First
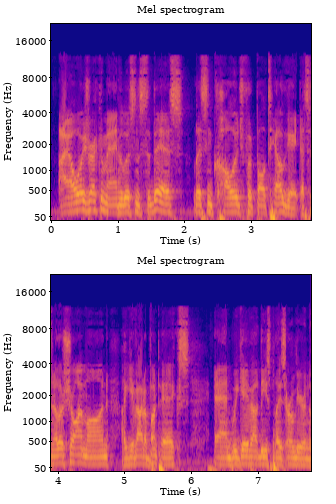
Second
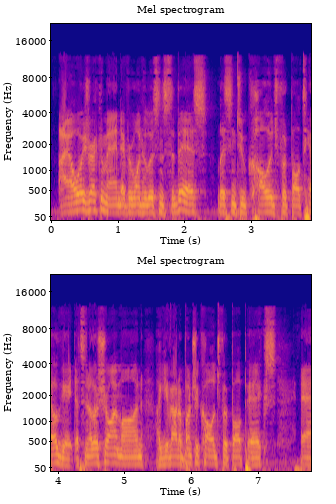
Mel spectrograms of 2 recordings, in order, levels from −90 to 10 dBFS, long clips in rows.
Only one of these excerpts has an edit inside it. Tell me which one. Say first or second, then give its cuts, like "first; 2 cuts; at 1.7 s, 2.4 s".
first; 4 cuts; at 1.0 s, 2.4 s, 5.5 s, 6.6 s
